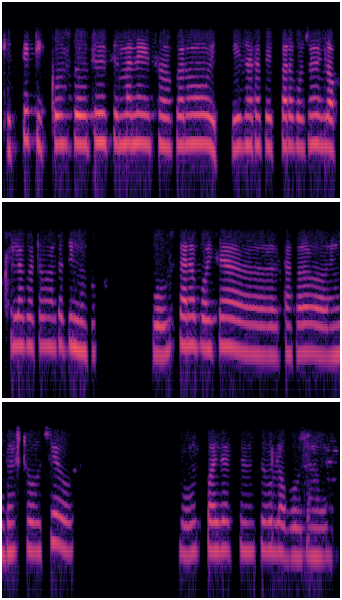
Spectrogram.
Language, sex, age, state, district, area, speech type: Odia, female, 18-30, Odisha, Jagatsinghpur, rural, conversation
